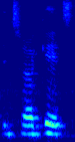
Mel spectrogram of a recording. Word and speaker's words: interrogate: Just like in the word interrogate, the stress is on TER. Stress on TER, okay, not on IN.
